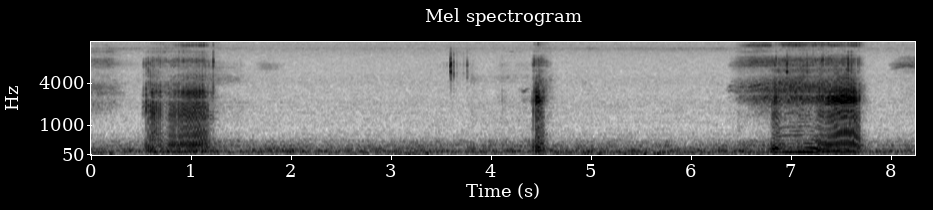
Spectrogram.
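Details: Person snoring in a quiet room: two rattling, vibrating breath sounds several seconds apart; snoring.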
